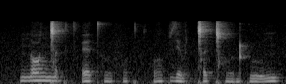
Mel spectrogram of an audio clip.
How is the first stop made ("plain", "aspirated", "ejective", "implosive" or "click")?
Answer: click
